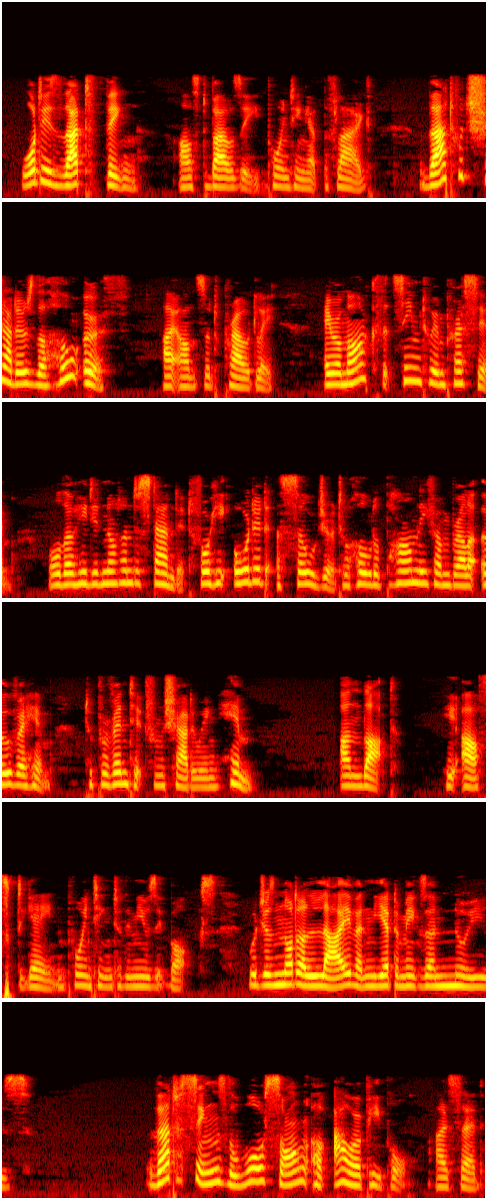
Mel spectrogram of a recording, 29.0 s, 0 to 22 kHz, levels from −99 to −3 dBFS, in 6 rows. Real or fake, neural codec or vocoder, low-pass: real; none; 5.4 kHz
